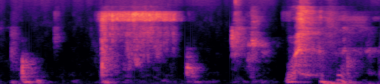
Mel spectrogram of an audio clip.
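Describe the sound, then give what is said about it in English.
Wet swishing and sloshing of water rinsed around a mouth while a person drinks water, coming in several loud bursts separated by short silent pauses. “all about trying to pick up sound in everything he does, drinking water, what is swishing.”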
